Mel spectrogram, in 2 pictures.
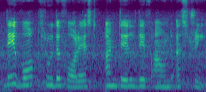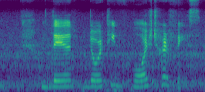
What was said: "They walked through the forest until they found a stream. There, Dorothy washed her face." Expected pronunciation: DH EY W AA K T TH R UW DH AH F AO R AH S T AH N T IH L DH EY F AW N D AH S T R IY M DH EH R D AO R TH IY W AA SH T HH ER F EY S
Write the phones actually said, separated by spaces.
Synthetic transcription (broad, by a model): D EY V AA K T R UW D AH F AO R AH S T AH N T IH L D EY F AW N D AH S T R IY M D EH R D AO R T IY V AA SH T HH ER F EY S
